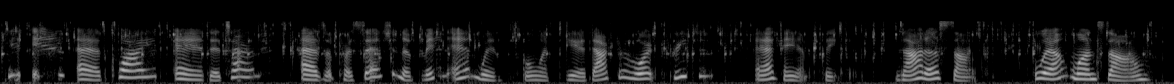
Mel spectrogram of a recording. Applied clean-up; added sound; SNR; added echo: neural diffusion model UNIVERSE++.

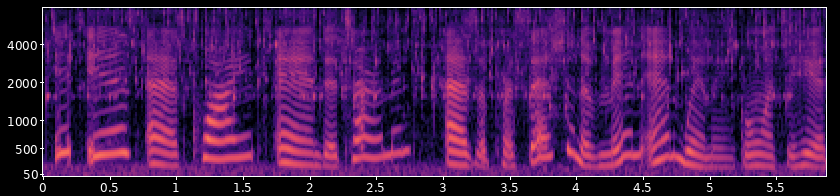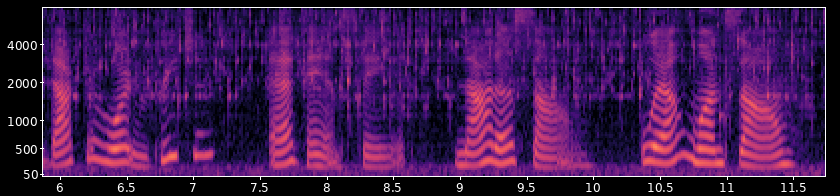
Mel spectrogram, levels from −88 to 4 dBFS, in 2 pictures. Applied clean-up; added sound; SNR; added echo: none; Stream / Trickle, dribble; 15 dB; none.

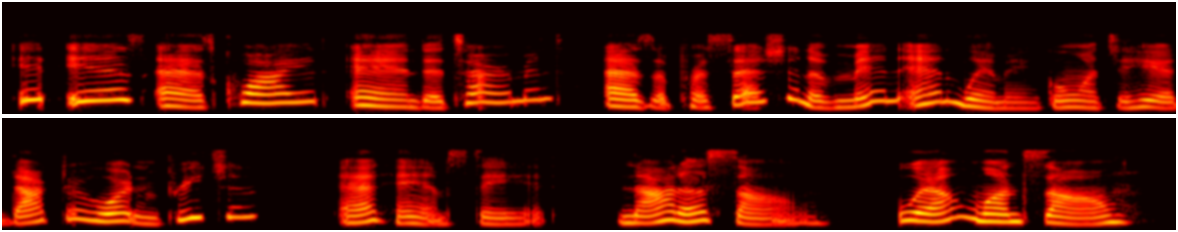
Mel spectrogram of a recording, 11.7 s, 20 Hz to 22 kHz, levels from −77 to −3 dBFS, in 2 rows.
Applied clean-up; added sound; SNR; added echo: none; none; none; none.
